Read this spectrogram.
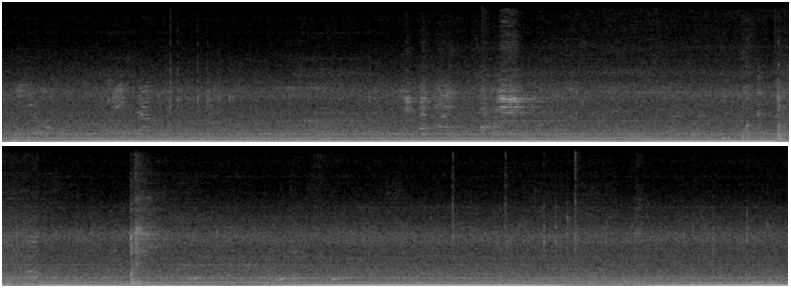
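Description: Train wheels click and rumble over the rails.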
